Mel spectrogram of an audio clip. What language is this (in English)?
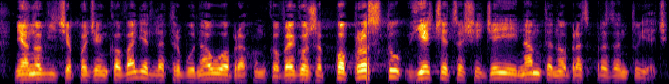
Polish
